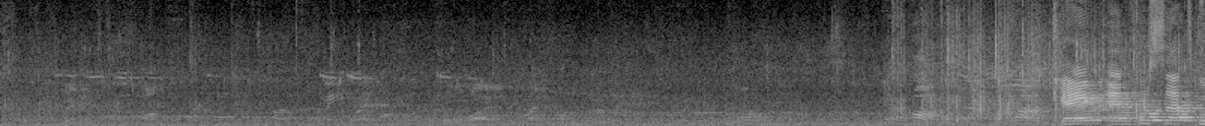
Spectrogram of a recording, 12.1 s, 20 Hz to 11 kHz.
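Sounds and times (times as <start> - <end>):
crowd murmuring and chattering: 0.0 - 12.0
people clapping: 8.8 - 11.6.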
